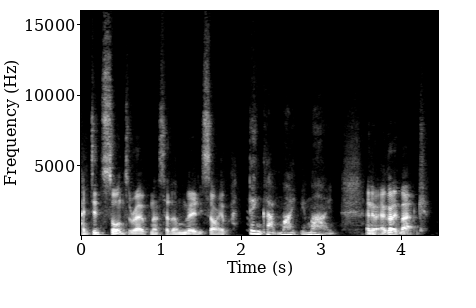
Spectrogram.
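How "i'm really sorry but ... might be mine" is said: put-on ever-so-polite, apologetic manner with British accent. Retelling approaching someone to reclaim a lost pump: retelling a very British polite apology. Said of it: "In the most British way possible".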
